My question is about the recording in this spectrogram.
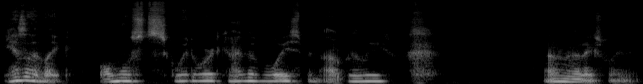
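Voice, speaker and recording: A young man talking softly in a loose, meandering ASMR ramble, laid-back and full of fillers. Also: on the high side, steady tone, a little slow, creaky, husky. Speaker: ASMR channel host. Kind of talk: soft-spoken ASMR rambling.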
